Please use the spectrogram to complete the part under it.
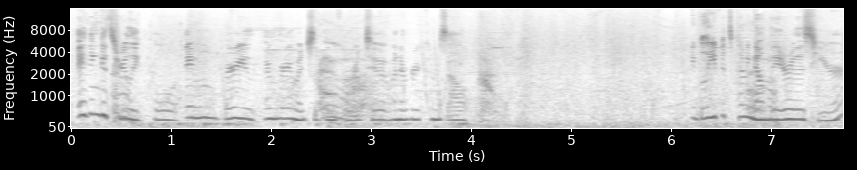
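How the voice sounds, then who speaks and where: A woman livestreamer giving casual gameplay commentary, thinking aloud in short bursts as she plays. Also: high-pitched. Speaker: livestreamer playing a video game. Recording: music behind the voice. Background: music.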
